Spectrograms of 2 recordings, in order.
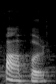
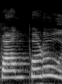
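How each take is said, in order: First: The name is said with a nasalized vowel. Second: The name is said with a full m sound. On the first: This is how local people say it. "Local মানুষ ওটাকে উচ্চারণ করে পাঁপড়" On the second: This is how outsiders may say it. "পাম্পড়ও উচ্চারণ করতে পারো"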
